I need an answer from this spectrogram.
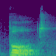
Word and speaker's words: bought: So the sound here of the OUGH is pronounced or. So bought, ought.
